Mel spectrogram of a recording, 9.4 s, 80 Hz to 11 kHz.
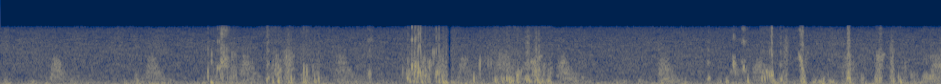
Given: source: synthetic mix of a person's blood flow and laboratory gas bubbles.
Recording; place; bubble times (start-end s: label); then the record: Doppler ultrasound of blood flow; subclavian vein
2.04-2.40 s: bubbles
2.65-2.96 s: bubbles
2.98-3.22 s: bubbles
3.66-3.73 s: bubbles
4.00-4.52 s: bubbles
4.71-5.54 s: bubbles
7.06-7.12 s: bubbles
7.24-7.53 s: bubbles
7.58-7.88 s: bubbles
7.96-8.09 s: bubbles
8.16-8.36 s: bubbles
8.44-8.55 s: bubbles
8.60-8.65 s: bubbles
8.74-8.86 s: bubbles
8.90-9.42 s: bubbles
From the record:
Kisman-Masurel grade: 333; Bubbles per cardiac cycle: rolling drumbeat, 9 or more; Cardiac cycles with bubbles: 50 to 99%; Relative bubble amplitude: loud (0.450 to 0.775); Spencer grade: 3 (all of the cardiac periods contain showers or single bubble signals, but not dominating or overriding the cardiac motion signals); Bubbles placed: anywhere in the cardiac cycle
